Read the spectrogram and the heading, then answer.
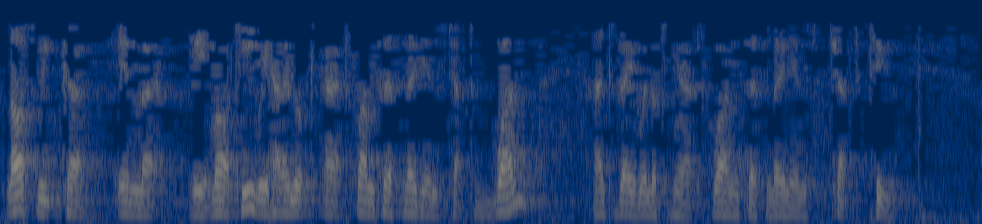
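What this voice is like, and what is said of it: Rough voice with heavy cold. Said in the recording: “my voice is even worse than usual. I pick up a stonking cold during the week... this very heavy cold”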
